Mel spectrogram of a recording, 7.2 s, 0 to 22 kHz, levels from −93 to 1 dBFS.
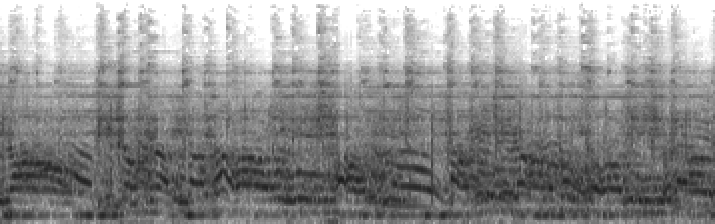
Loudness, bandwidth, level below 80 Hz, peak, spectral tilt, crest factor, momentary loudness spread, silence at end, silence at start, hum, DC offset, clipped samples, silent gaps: -15 LUFS; 16.5 kHz; -44 dBFS; -2 dBFS; -4.5 dB/octave; 14 dB; 1 LU; 0 s; 0 s; none; under 0.1%; under 0.1%; none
